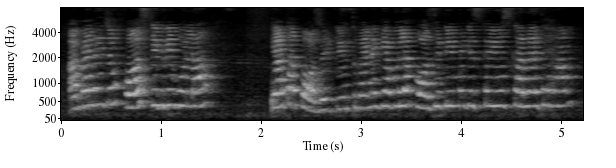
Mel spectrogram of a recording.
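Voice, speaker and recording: A woman teaches grammar in a high, bright-pitched voice, posing questions and answering them herself. She repeats each key word. The mic sits well back, so the sound is roomy and echoey. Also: fairly even intonation, fast talker. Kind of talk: grammar lesson at a board. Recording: echoey room, mic at a distance.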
